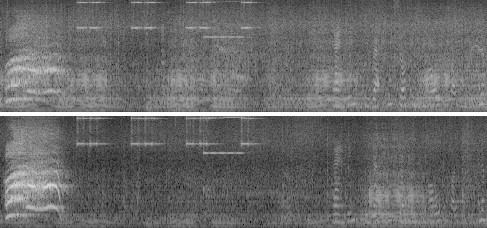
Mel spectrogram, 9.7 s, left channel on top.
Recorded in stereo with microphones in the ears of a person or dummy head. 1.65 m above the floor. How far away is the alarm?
About 4.5 m.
